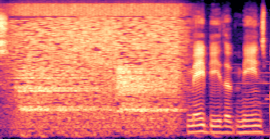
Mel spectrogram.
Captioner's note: eerie barking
